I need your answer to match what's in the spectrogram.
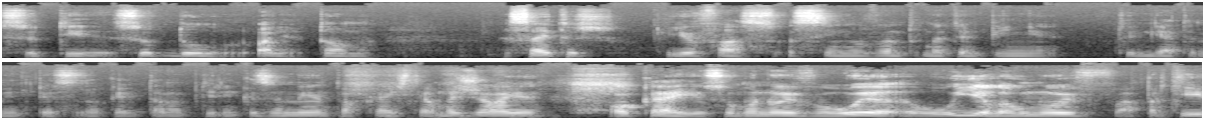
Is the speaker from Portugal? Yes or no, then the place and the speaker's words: yes; Lisbon, Portugal; e eu incluo-me a mim como lisboeta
